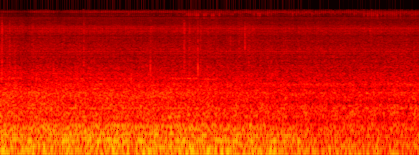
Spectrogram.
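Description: Steady low rumble of a car driving, heard from inside its cabin: engine and road noise.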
